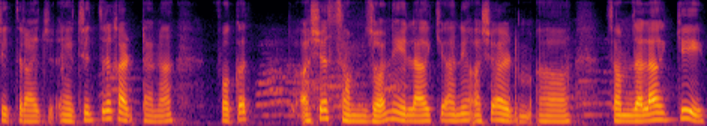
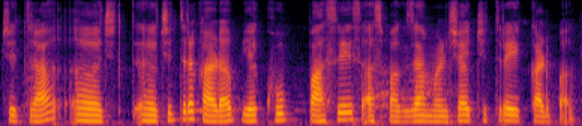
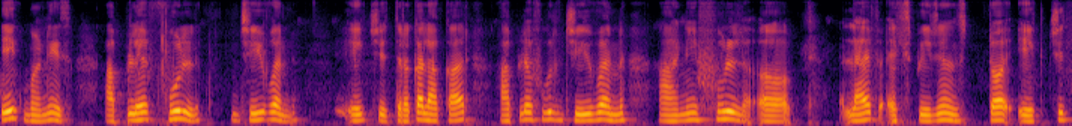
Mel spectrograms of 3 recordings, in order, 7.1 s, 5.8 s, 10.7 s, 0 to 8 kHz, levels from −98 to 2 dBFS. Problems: background conversations at intervals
